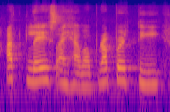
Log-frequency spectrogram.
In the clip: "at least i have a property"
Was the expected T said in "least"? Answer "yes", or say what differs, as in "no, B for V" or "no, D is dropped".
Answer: no, T is dropped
